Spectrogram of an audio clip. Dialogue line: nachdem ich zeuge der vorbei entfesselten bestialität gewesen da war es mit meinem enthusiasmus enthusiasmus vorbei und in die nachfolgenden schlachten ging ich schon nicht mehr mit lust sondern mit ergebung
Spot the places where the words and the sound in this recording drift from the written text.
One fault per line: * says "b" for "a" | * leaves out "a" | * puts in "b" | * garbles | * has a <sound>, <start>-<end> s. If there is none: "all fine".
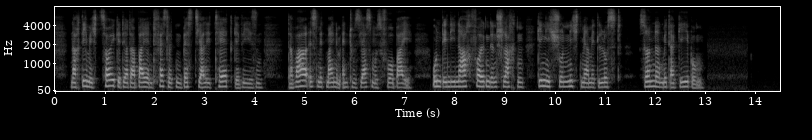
* says "dabei" for "vorbei"
* leaves out "enthusiasmus"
